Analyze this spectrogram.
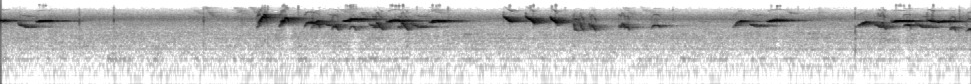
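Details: Song of a female greater green leafbird: bursts of bright whistled, downslurred notes in quick chains, separated by silent gaps of one to two seconds, with a steady faint electrical hum beneath.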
